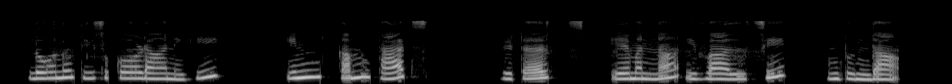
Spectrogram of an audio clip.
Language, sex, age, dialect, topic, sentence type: Telugu, female, 18-24, Southern, banking, question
